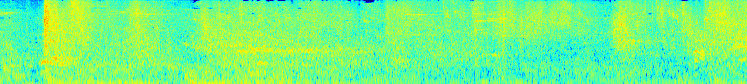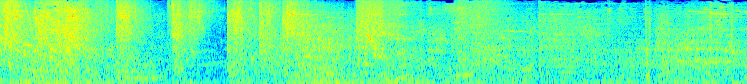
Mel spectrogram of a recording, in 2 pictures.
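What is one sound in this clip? Game spell effects whoosh and crackle in quick bursts.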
